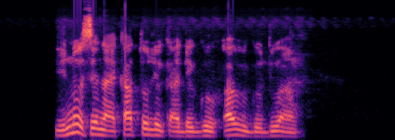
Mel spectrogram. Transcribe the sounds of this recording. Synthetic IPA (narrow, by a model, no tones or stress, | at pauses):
junosenaekatɔlikadɪɡoawiɡoduam̩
